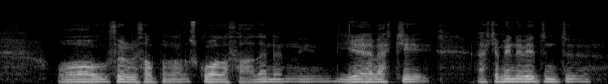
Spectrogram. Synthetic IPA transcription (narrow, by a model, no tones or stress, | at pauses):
ɔɣθʏɾvɪθawpaːɾaskɔːðaθaðɛnɛnjɛhɛvɛhcɪ | ɛhcɪamɪnːɪvɪːt̪̬ʏnt̪ʏ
